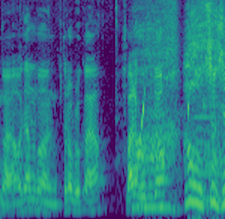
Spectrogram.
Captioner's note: deep sigh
